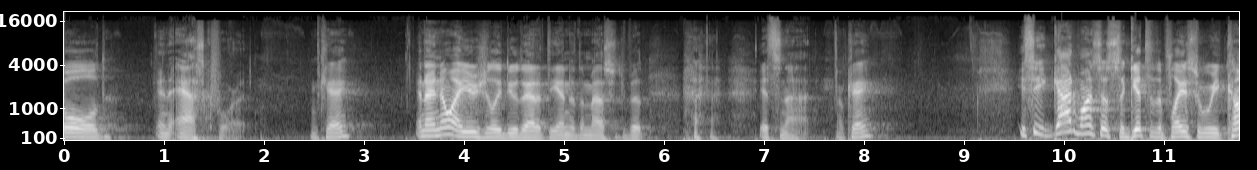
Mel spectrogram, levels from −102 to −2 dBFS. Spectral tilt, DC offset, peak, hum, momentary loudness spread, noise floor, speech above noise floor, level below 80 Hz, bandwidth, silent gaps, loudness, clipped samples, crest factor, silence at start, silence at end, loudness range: -4 dB/octave; under 0.1%; 0 dBFS; none; 22 LU; -57 dBFS; 36 dB; -44 dBFS; 19 kHz; none; -20 LUFS; under 0.1%; 22 dB; 0 s; 0 s; 10 LU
